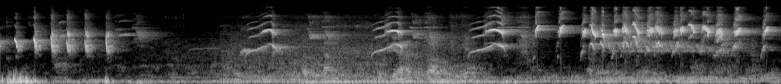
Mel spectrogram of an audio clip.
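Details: White-rumped shama singing briskly as a prompt for silent shamas: after a low thump, scattered upslurred whistles build into a dense, rapid run of high chattering notes.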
